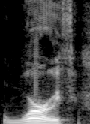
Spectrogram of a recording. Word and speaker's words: WRTH: Worth is how it's pronounced.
